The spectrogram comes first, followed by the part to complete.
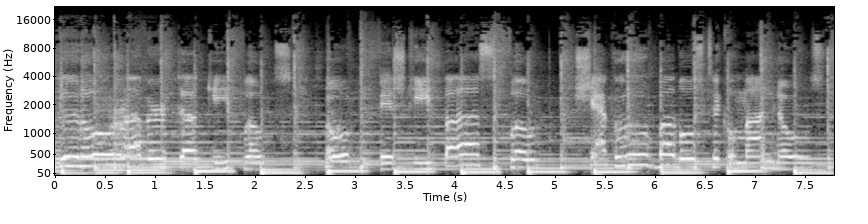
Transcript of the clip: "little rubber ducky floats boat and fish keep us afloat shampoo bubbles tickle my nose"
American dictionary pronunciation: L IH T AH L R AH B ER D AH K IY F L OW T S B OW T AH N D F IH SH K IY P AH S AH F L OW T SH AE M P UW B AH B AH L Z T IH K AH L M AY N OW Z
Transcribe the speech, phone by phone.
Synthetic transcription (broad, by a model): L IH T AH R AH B ER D AH K IY F L OW T S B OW AH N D F IH SH K IY B AH S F L OW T SH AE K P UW B AH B L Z T IH K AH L M AY N OW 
